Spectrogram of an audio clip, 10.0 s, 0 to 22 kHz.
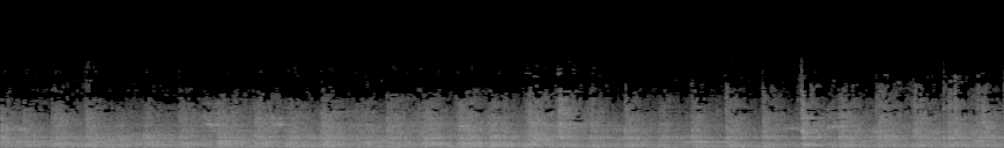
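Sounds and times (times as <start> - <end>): rumbling indoor background noise: 0.0 - 10.0.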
